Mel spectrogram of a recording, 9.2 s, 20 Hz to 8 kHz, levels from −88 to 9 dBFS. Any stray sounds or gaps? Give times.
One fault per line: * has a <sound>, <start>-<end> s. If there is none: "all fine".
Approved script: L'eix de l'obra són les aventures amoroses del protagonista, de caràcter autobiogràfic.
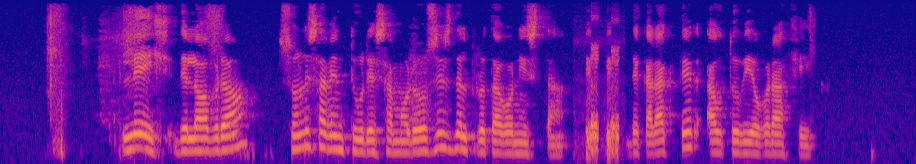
* has a laugh, 5.9-6.2 s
